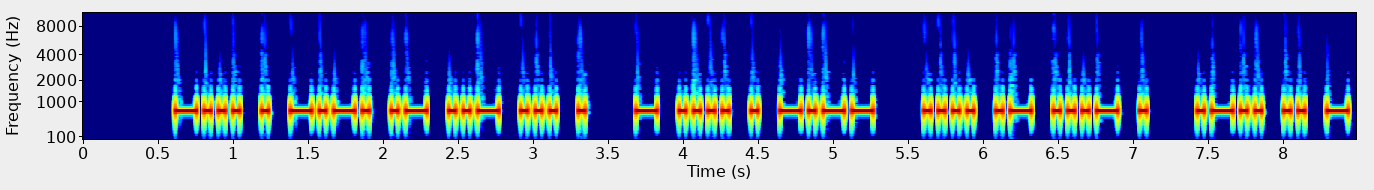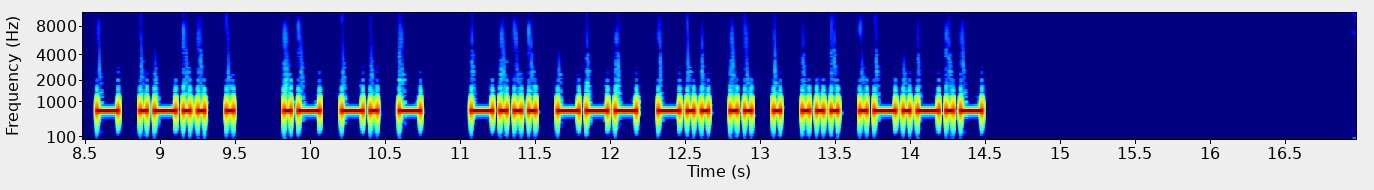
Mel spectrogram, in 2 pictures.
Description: Morse code, heard as a keyed tone, about 25 wpm, 700 Hz. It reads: BECAUSE THEY HAVE LITTLE ANT BODIES.
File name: practice / 25wpm / All-Age Appropriate Jokes - 25wpm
